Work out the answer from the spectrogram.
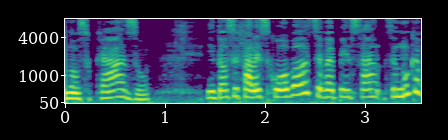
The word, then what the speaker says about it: escoba: Você se escreve escoba e se pronuncia escova, né? Mais ou menos assim, um B arrastadinho pro lado de V.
